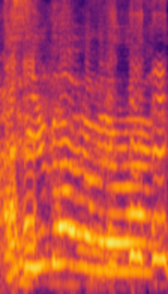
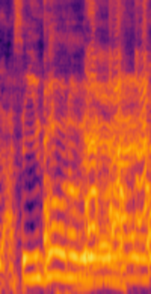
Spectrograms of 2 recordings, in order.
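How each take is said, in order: First: High, laughing teasing call-out; gleeful teasing. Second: Teasing call-out in a usual pitch. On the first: Teasing Ryan again about going over there, gleeful. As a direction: rib him gleefully, pitched up. Repeats the tease, livelier. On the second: Teasing Ryan about going over there, amused. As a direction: tease him lightly, amused. Teases Ryan, first take. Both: Real, not acted.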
